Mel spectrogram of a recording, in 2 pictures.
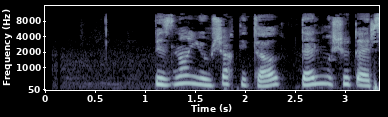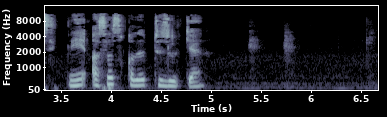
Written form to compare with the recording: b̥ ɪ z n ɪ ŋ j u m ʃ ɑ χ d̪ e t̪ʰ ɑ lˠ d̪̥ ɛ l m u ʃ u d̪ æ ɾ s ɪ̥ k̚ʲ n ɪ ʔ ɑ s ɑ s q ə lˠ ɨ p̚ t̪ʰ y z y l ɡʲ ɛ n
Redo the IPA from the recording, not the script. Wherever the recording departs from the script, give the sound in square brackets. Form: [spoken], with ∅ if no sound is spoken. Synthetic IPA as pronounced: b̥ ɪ z n ɪ ŋ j u m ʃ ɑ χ d̪ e t̪ʰ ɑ lˠ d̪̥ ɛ l m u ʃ u d̪ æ ɾ s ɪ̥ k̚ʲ n ɪ ʔ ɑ s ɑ s q ə lˠ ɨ p̚ t̪ʰ y z y l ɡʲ ɛ n

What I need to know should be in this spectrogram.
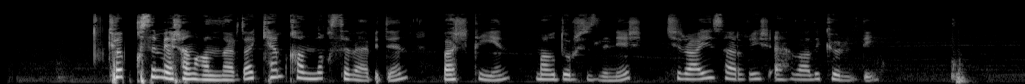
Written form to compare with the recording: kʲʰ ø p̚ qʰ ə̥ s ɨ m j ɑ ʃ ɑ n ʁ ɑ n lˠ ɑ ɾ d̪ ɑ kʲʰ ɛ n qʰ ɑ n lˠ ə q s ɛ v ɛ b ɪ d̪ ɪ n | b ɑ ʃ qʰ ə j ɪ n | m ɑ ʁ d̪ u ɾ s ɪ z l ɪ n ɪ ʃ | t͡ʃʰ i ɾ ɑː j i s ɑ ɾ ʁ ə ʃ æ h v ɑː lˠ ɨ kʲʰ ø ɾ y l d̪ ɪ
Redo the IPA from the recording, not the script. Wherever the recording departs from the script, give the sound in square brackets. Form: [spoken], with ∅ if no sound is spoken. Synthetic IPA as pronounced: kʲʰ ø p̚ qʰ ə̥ s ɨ m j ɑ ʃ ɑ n ʁ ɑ n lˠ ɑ ɾ d̪ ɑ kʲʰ ɛ [m] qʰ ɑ n lˠ ə q s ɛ v ɛ b ɪ d̪ ɪ n | b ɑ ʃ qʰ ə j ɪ n | m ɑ ʁ d̪ u ɾ s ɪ z l ɪ n ɪ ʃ | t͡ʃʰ i ɾ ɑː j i s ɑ ɾ ʁ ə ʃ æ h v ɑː lˠ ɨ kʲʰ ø ɾ y l d̪ ɪ

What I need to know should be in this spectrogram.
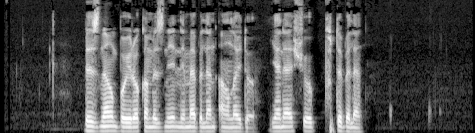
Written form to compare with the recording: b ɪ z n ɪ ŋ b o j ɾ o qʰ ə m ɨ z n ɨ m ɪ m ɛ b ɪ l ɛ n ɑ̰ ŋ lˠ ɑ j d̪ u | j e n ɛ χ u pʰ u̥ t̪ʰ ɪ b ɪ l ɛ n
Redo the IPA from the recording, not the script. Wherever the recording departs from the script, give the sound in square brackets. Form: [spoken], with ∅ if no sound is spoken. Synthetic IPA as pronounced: b ɪ z n ɪ ŋ b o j ɾ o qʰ ə m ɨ z n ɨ [n] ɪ m ɛ b ɪ l ɛ n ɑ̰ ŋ lˠ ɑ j d̪ u | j [ɛ] n ɛ [ʃ] u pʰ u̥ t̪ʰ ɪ b ɪ l ɛ n

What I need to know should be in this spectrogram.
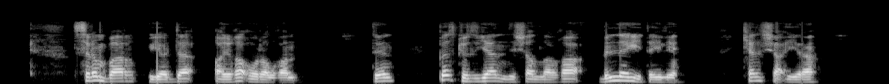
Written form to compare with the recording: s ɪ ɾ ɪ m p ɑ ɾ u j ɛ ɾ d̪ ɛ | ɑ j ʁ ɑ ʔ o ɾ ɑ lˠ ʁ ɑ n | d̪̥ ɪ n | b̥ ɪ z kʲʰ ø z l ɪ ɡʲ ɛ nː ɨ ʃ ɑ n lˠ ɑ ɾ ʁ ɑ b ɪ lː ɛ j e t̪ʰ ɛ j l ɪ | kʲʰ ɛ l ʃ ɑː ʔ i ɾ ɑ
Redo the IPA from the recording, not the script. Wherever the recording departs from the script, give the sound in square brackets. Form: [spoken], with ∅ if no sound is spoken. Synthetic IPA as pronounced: s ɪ ɾ ɪ m [b] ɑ ɾ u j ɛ ɾ d̪ ɛ | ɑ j ʁ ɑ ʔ o ɾ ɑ lˠ ʁ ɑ n | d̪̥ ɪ n | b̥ ɪ z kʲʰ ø z l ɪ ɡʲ ɛ nː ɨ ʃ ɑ n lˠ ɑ ɾ ʁ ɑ b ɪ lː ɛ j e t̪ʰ ɛ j l ɪ | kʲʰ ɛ l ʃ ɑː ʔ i ɾ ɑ

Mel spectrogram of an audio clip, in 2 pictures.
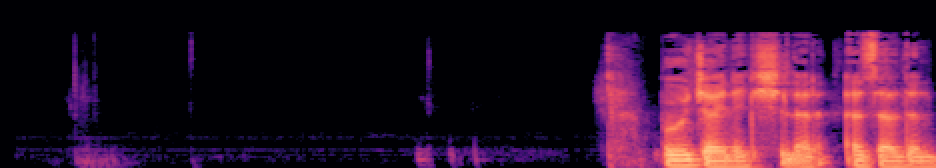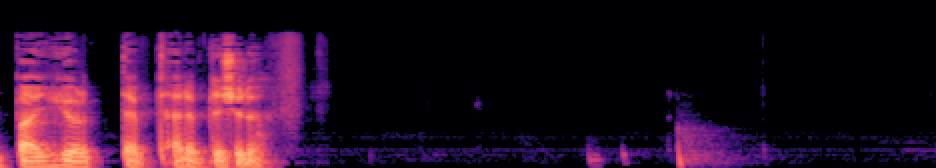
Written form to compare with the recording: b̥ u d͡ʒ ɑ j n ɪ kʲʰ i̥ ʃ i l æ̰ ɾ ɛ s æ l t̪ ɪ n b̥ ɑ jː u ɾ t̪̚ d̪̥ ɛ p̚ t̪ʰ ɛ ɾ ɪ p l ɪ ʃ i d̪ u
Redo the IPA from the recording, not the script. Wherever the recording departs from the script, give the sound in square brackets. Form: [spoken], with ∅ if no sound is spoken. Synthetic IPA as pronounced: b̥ u d͡ʒ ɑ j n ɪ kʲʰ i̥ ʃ i l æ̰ ɾ ɛ [z] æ l [d̪] ɪ n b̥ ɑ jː u ɾ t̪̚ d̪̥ ɛ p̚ t̪ʰ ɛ ɾ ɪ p l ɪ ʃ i d̪ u

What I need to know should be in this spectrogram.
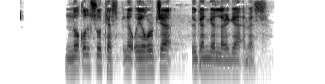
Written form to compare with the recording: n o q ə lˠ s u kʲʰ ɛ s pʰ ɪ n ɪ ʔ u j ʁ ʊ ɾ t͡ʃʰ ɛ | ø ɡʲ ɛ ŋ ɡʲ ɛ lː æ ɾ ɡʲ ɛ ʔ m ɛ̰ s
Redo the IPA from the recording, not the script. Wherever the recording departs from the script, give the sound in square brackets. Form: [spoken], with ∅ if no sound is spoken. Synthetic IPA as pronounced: n o q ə lˠ [ʃ] u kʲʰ ɛ s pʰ ɪ n ɪ ʔ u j ʁ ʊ ɾ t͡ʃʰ ɛ | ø ɡʲ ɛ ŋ ɡʲ ɛ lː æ ɾ ɡʲ ɛ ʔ m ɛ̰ s

